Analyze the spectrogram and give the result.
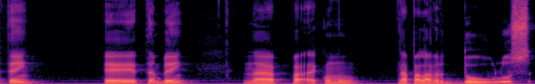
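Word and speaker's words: δοῦλος: E você tem também, como na palavra doulos e na palavra pneuma, o acento circunflexo trabalhando, né, como estando na penúltima sílaba. Na penúltima sílaba. Lembrando, ó, que em doulos ele está na penúltima sílaba.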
